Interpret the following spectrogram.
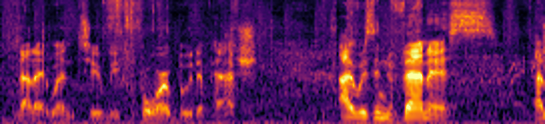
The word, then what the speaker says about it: Budapest: but pronounced Buda-Pest.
